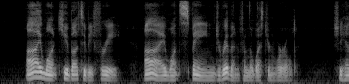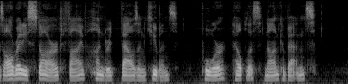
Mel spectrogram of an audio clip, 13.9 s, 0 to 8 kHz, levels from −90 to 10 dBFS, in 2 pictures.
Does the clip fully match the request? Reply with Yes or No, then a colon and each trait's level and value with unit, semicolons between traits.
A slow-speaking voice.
Yes: slow, 110 wpm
